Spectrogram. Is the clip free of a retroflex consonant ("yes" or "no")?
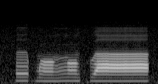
yes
